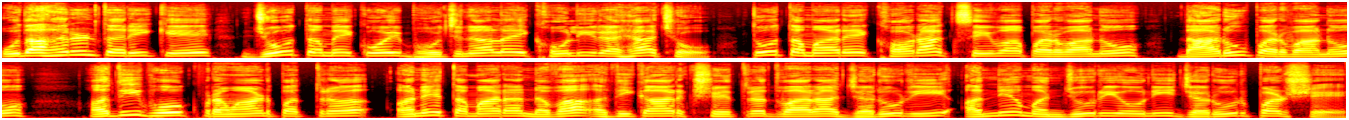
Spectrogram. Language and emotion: Gujarati, neutral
